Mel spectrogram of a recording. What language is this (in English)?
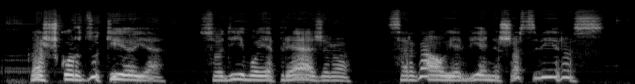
Lithuanian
